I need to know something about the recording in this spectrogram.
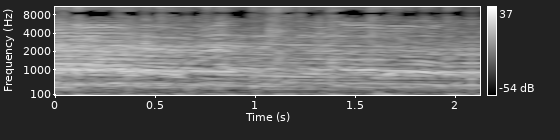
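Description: A group of children cheering and shouting together, with some hand clapping; many high voices rise and fall at once.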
